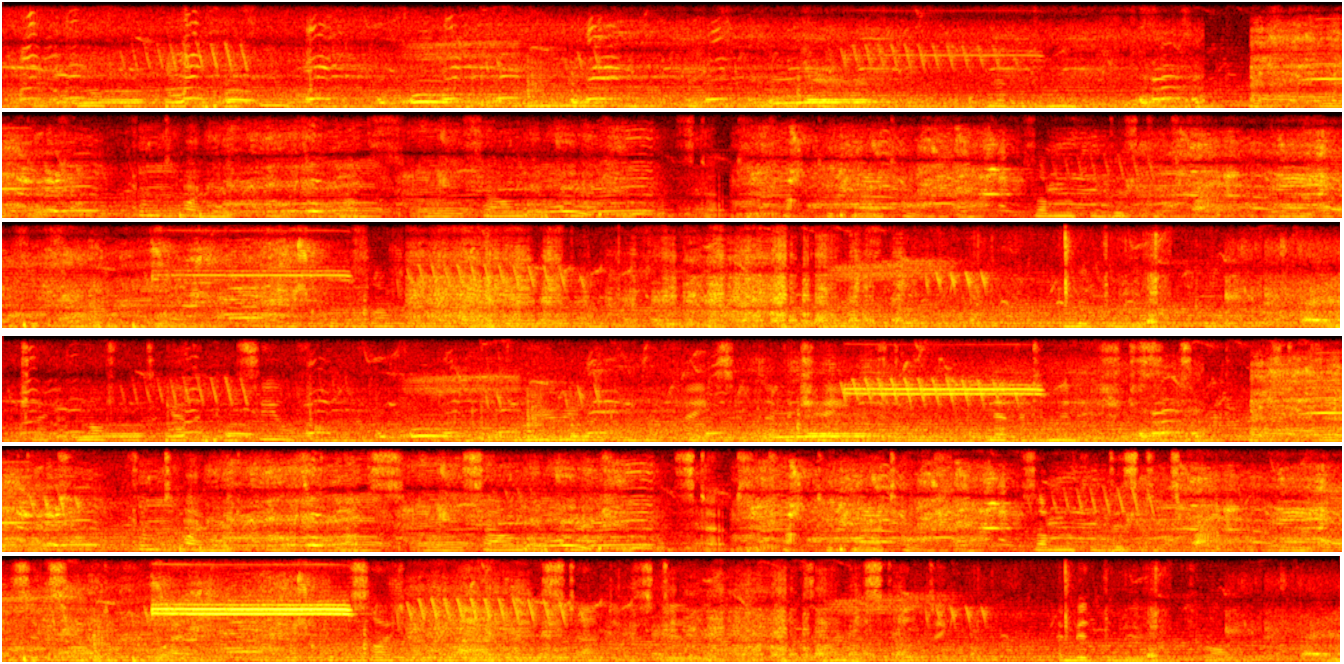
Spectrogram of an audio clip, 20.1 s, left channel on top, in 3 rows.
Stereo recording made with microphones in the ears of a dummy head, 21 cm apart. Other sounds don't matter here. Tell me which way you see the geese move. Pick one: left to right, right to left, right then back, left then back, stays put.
right then back.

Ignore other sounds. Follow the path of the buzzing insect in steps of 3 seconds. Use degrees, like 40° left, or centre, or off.
centre, 40° right, 60° right, 60° right, 40° right, centre, 30° left.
